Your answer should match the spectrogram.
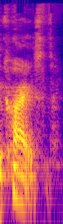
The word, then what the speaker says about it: Christh: Okay, so, you know, just think of Jesus Christ with an H at the end of her name. You know, Christ. You know, that's how I pronounce it.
